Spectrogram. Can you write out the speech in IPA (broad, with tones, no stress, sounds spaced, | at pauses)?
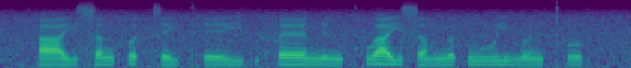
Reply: aː˨˩ j s ɐ˧ ŋ f ɵ˥ t̚ s e˨˩ j t̪ʰ e˨˥ j | f ɛː˧ n̪ ɪ˨ ŋ kʷʰ aː˥ j s ɐ˧ m n̪ ɵ˥ t̚ m uː˥ j m ɵ˨˥ n t̪ʰ ʊ˧ k̚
